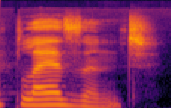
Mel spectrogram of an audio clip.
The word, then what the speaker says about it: pleasant: suspense agora porque Legend normalmente a gente vê se please aí no comecinho e quer dizer Police né mas é presente tá eu vou aí fazer a sílaba tônica tá no comecinho da palavra e esse presente ele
